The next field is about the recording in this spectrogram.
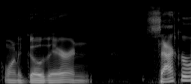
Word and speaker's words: Sachar: Sacker rhymes with cracker.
